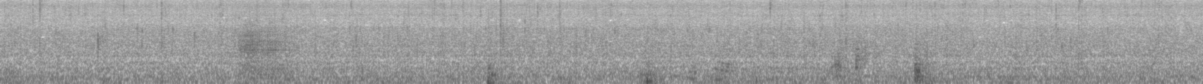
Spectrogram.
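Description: Chicken and vegetables cooking in a copper pan: a steady sizzling hiss with a few brief pops.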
